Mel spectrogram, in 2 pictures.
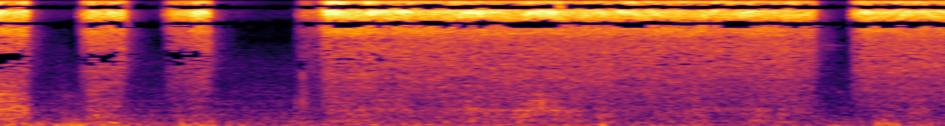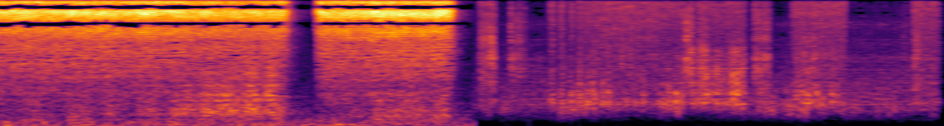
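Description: Compressed-air paint spray gun hissing as basecoat is sprayed onto a motorcycle fuel tank. It starts with a few short bursts, then runs in long steady passes broken by two brief pauses, and stops abruptly about three-quarters of the way through.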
